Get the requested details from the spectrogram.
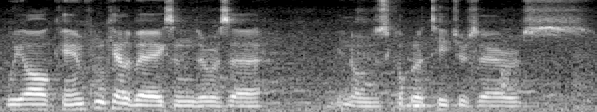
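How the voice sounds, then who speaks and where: A man's voice: medium pitch, brisk, noisy background. A man, a head chef who grew up in Donegal after being born in Hong Kong, chatting easily in an interview and filling his talk with "you know". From born in Hong Kong, raised in Donegal, Ireland. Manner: relaxed, full of "you know" and "um". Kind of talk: casual interview. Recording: crowd chatter behind.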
